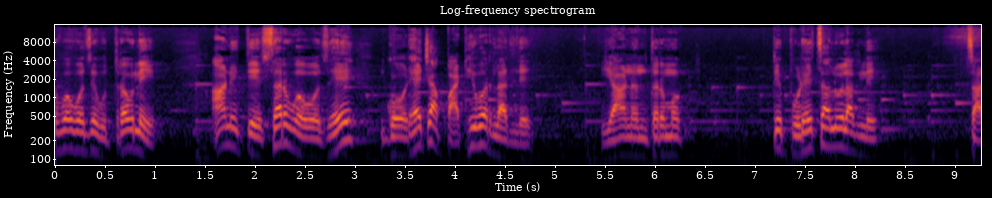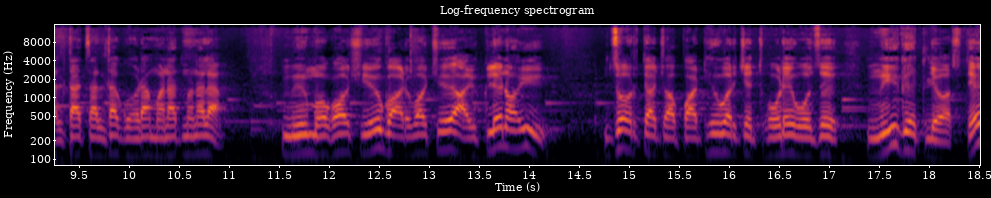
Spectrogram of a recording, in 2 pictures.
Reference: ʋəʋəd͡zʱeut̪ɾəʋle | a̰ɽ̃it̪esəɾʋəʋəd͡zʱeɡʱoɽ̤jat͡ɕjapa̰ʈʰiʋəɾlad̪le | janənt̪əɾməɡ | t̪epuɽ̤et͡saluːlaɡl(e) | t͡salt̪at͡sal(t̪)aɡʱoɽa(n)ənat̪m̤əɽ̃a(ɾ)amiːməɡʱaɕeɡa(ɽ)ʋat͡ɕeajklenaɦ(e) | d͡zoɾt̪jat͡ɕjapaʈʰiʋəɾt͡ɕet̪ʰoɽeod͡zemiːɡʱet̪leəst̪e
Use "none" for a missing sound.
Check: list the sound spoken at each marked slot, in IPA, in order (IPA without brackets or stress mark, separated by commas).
e, t̪, m, l, ɽ, i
